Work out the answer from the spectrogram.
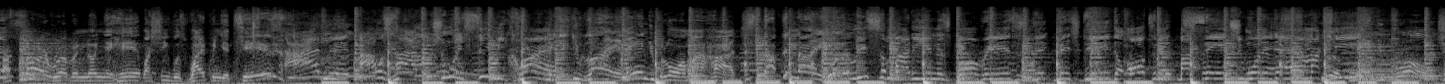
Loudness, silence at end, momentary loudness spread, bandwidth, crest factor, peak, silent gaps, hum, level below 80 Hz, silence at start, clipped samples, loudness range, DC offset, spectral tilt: -24 LUFS; 0 s; 6 LU; 16 kHz; 16 dB; -6 dBFS; none; none; -28 dBFS; 0 s; under 0.1%; 3 LU; under 0.1%; -4.5 dB/octave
